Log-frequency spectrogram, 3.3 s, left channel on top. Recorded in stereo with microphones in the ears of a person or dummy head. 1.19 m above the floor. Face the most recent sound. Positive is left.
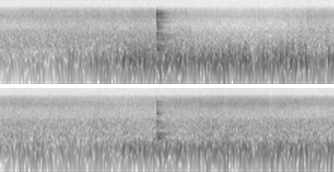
turn(degrees=70)  # may be behind; listen again after turning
